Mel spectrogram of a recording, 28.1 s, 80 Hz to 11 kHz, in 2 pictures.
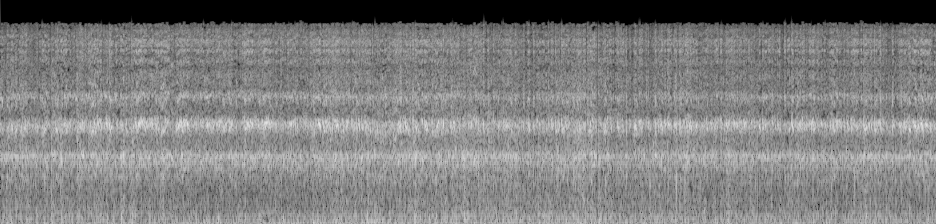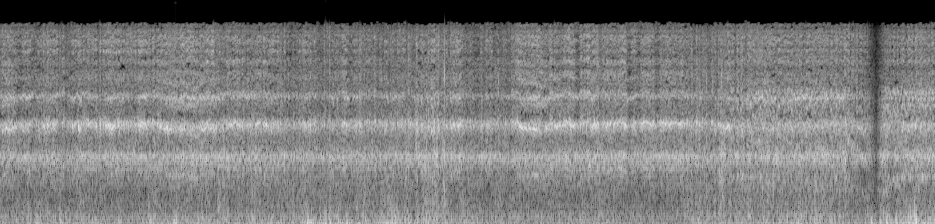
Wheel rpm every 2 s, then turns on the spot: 220, 230, 230, 230, 240, 230, 240, 230, 230, 230, 230, 230, 220, 140.
none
